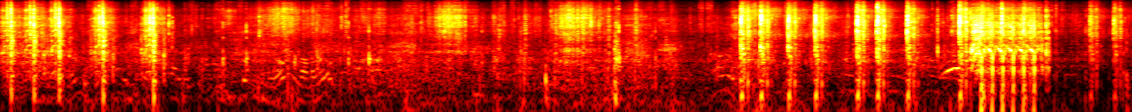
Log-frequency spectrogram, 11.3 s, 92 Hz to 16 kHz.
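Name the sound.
airsoft SA-249 LMG firing shots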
